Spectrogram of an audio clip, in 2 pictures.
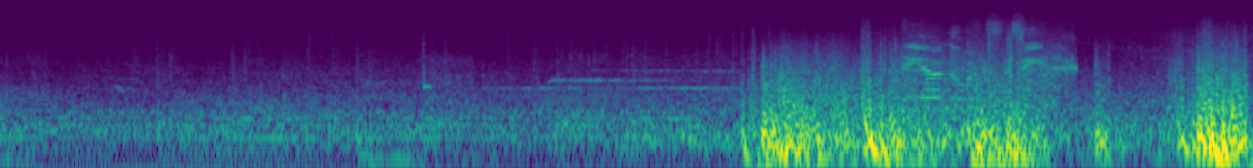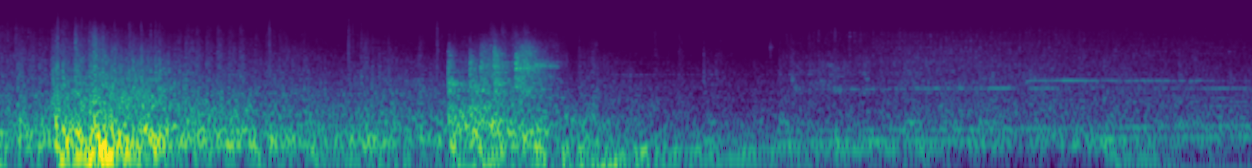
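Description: A plane engine drones steadily.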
